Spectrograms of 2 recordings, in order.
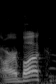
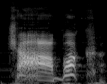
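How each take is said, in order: First: The name begins with a plain vowel sound. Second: The name begins with a 'ch' sound. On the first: This is the name as normally said. "instead of just Arbok" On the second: This imitates how the name is said in the cartoon. "the voice actor who does the Arbok voice goes"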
